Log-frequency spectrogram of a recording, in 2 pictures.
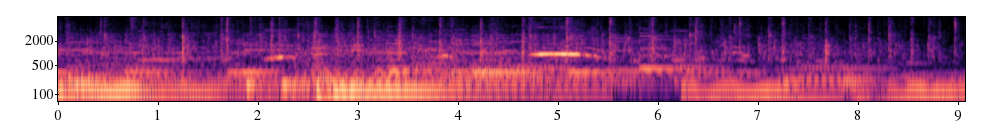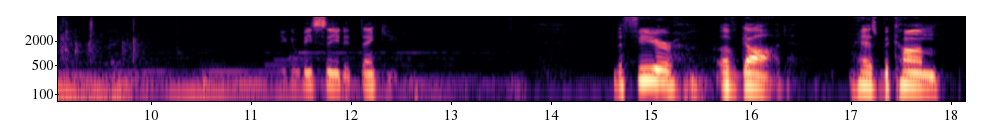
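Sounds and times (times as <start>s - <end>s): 
audience clapping hands: 0.0s - 10.4s
sustained low musical tones: 0.0s - 15.1s
speech: 11.6s - 12.5s, 14.7s - 16.4s, 17.0s - 18.0s.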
